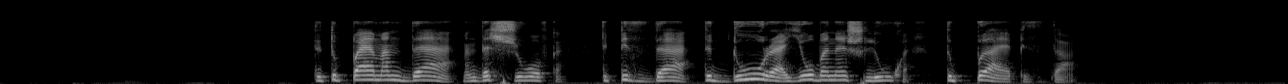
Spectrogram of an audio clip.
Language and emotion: Russian, angry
